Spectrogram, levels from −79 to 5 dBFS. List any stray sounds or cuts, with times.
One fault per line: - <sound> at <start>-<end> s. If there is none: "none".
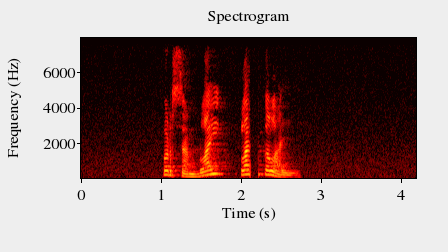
- dropout at 2.1-2.2 s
